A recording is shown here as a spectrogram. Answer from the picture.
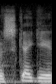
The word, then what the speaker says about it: Skeggae: So Skeggy is spelt like reggae. S-K-E-G-G-A-E.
